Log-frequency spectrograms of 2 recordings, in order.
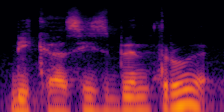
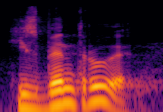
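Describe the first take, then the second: First: Said in the usual way. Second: Higher, louder, punching through; emphatic repeat. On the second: Real, not acted. Preacher driving home that Paul has been through it, emphatic. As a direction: hit through hard on the repeat.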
